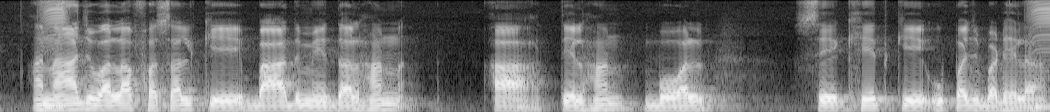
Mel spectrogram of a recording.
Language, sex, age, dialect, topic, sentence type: Bhojpuri, male, 18-24, Southern / Standard, agriculture, statement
